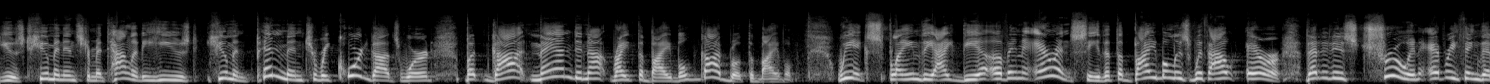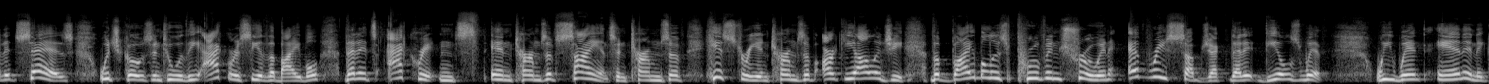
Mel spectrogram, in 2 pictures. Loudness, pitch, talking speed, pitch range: -17 LUFS, 230 Hz, 165 wpm, 205-275 Hz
